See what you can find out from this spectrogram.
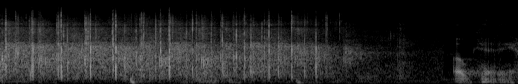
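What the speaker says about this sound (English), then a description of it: "let's give everybody a big round of applause" A room full of people at a city council meeting claps in a burst of applause that swells and then fades out, followed by a short bit of speech.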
